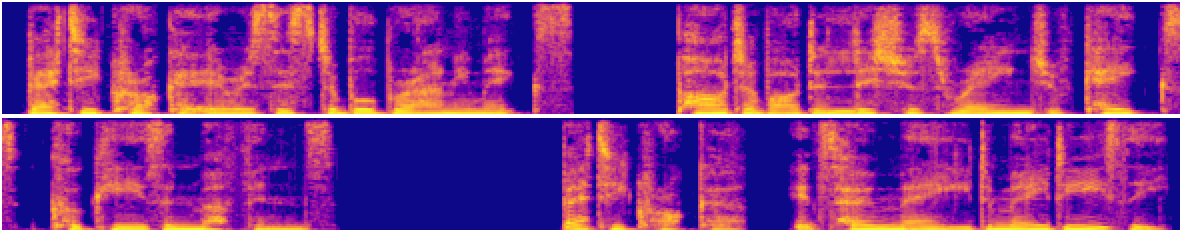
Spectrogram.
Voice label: 30/40's Neutral/RP, Warm/Husky/Versatile; bettycrocker

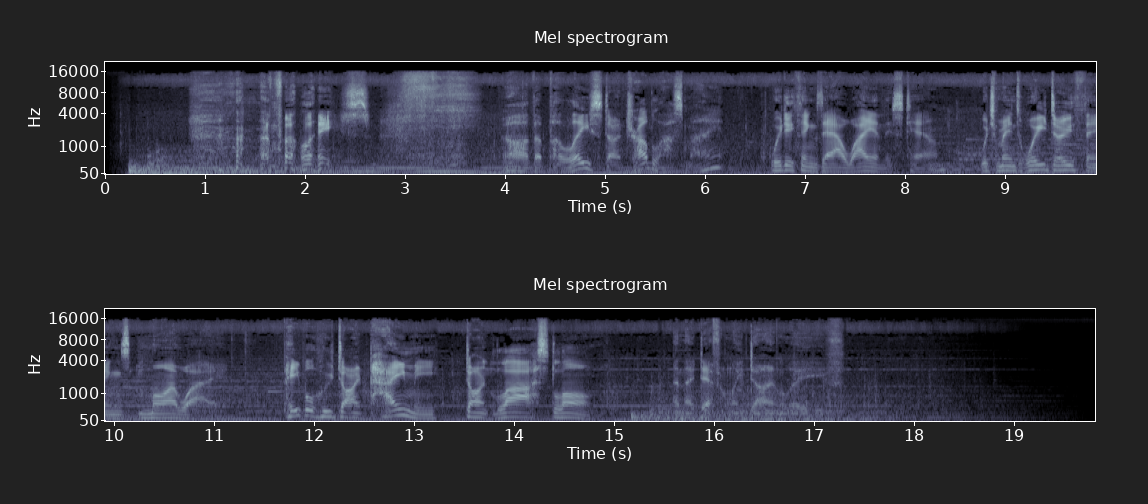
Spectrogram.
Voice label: Gaming Villain; Gaming Character – Villain

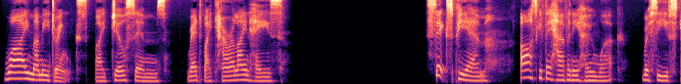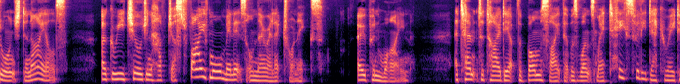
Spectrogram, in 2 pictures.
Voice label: Bookread; Why Mummy Drinks

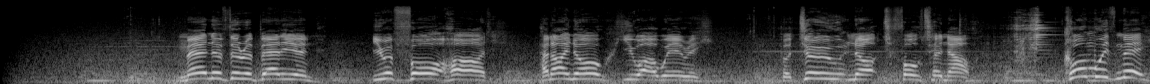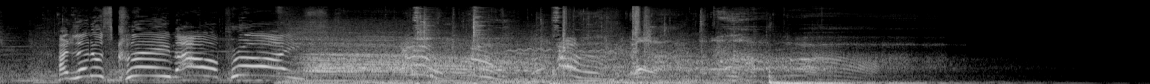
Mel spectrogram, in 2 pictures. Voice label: Gaming Warrior Northern; Gaming Character – Northern Warrior

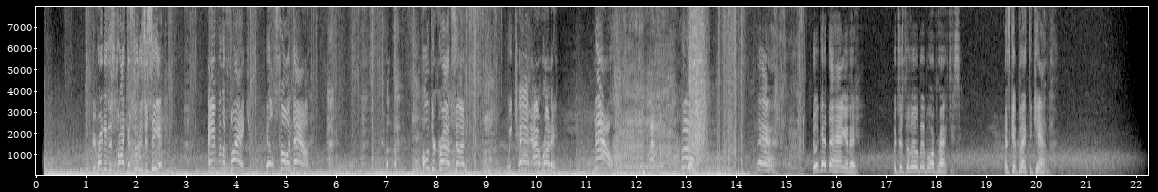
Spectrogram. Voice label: Gaming Warrior US; Warrior (American)

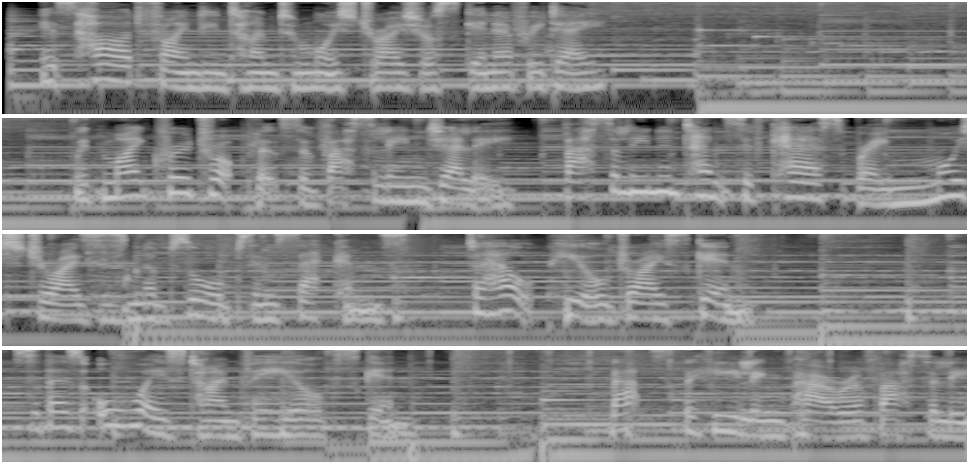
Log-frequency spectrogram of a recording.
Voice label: 20/30's Neutral/RP, Compelling/Stylish/Charming; Vaseline Mix

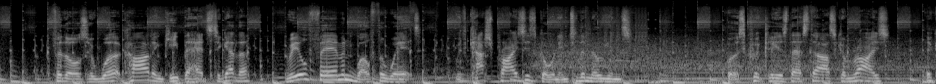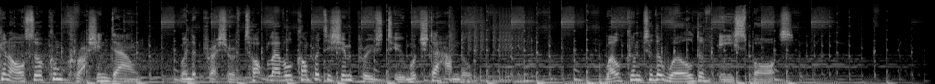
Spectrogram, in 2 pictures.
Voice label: Gaming Doc

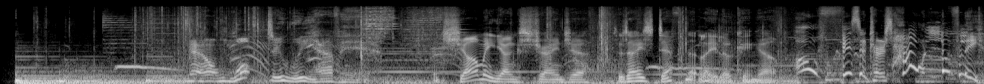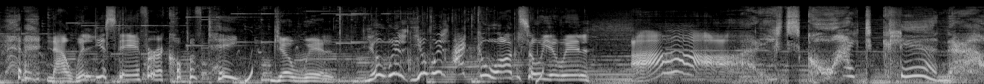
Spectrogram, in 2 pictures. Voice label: Animation; Animation Showreel

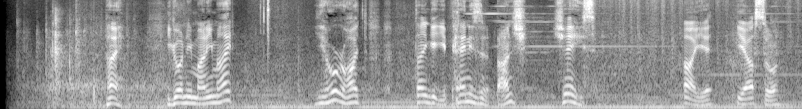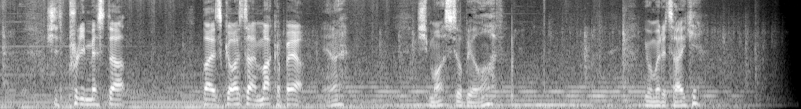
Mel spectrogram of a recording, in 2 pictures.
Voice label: Gaming Character Junkie Australian

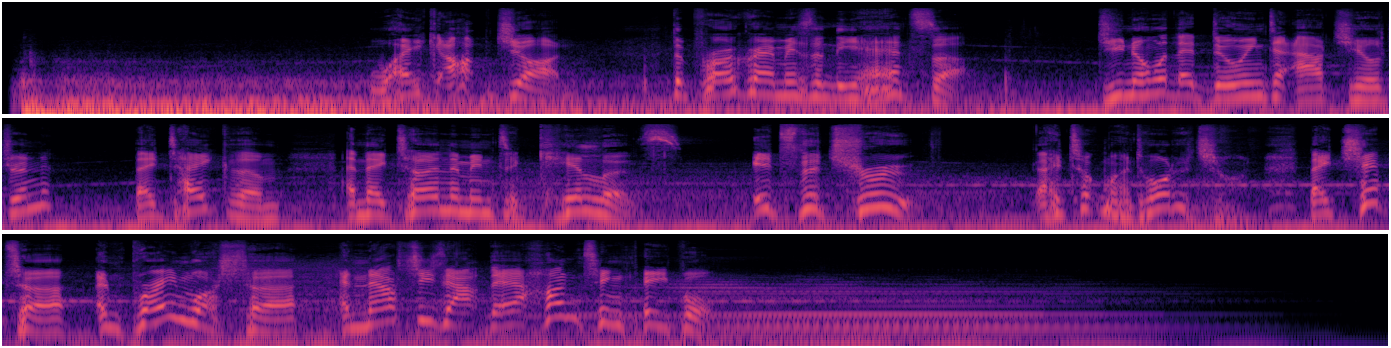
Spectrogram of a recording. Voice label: Gaming Everyman; Gaming Character – Everyman

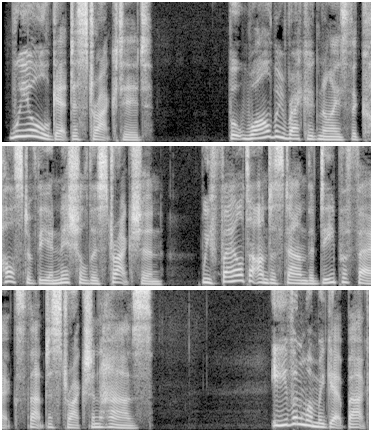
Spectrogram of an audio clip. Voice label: Bookread; Wired Magazine

